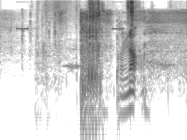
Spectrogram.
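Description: A heavy door swings open with a loud thud.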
